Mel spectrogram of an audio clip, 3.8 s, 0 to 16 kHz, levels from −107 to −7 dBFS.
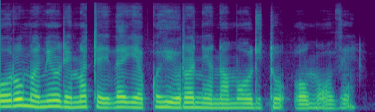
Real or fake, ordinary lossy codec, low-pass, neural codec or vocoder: fake; none; 14.4 kHz; codec, 44.1 kHz, 3.4 kbps, Pupu-Codec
